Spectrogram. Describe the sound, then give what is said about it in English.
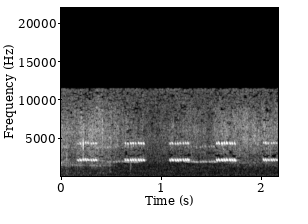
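Crickets chirping in five evenly spaced, high-pitched pulsed bursts, each a fraction of a second long, with short gaps between them in a steady rhythm and no other sounds. “And those crickets, they're clamoring for the fiend.”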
